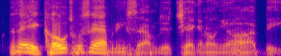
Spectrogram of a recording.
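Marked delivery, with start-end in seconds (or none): 1.4-2.8 very low, rough, rocks-in-the-throat voice. Retelling a phone call, a man imitates the rough-voiced person who called to check on him, imitating a gravelly voice. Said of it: "his voice sounded like he had a".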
